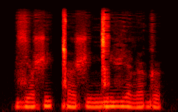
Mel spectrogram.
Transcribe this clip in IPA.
zʲ ɔ˨ ʃ i˦ ǀ œ˨ ʃ i˨ ŋ͡ǀ i˦ vʲ ɛ˦˨ l œ˦ ɡ ɵ˨

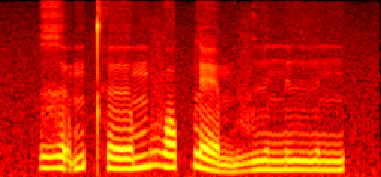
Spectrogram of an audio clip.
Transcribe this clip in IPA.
ɣ ə̰˧˥ m t̪ʰ əː˨˦ m v ɔ˦˥ p̚ l ɛ˧˩ m v ɨ˧ n ɨ˧ n

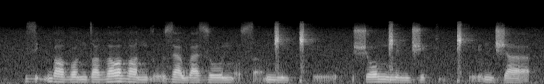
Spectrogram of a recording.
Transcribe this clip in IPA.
z ḭ w a ðˤ o n d e ðˤ e ðˤ a n d o̰ z a w a z o n o̰ sˤ ḭ ŋ͡ǁ i ǁʰ ḛ | ʃ ɔ ŋ͡ǁ ɪ n d͡ʒ e k ḭ ǁʰ ḛ n d͡ʒ a

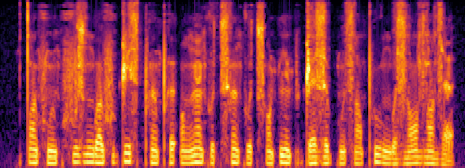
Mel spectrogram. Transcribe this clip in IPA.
tˤ æ̃ xʷ æ̃ kʷ xʷ ə˞ z ŋʷ ɑ xʷ i ʈ i s pʰ ə̃ pʰ ə ʔ ɔ̃ ŋ æ̃ k ʊ t͡sʰ ə̃ k ʊ t͡sʰ ɔ̃ pʲ ɛ̃ pʲ u ʈ ɛ z ə kʷ ɛ̃ s ɑ̃ pʰ u ŋʷ æ z ɔ̃ zˤ ɛ̃ z æ

